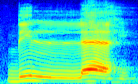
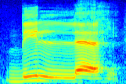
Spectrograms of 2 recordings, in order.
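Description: First: The L is pronounced light and thin. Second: The L is pronounced light and thin.

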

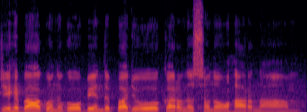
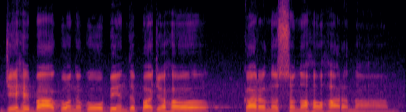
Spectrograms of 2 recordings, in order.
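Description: First: The h sounds are dropped, ending in o. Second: The h sounds are fully pronounced, ending in hu. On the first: The speaker calls it wrong. "ਇਹ ਉਚਾਰਨ ਅਸ਼ੁੱਧ ਹੈ" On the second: The speaker calls it right. "ਹਾਹੇ ਨੂੰ ਔਂਕੜ ਲਾ ਕੇ ਇਸ ਦਾ ਉਚਾਰਨ ਪੂਰਨ ਤੌਰ 'ਤੇ ਕਰਨਾ ਹੈ"

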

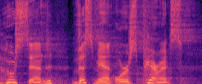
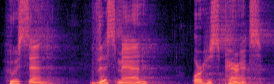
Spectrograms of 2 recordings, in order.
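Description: First: It is read at normal speed. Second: It is read slowly.

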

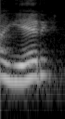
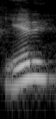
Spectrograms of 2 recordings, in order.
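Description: First: The words are squashed into one short word. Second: The words are squashed into one short word.

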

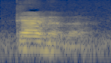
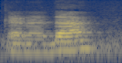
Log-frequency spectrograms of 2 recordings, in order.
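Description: First: The stress is on the first syllable. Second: The stress is on the last syllable. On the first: It sounds like the English word. "If you try at the top here in ca, it would sound more like English" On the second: It sounds like the Spanish word. "If you put it at the end, ... it would sound more like Spanish"

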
